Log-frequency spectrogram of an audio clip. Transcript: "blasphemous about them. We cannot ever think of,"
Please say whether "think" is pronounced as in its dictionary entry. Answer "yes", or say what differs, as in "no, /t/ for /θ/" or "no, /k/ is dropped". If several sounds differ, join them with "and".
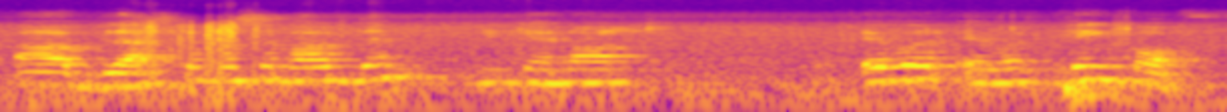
no, /t/ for /θ/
